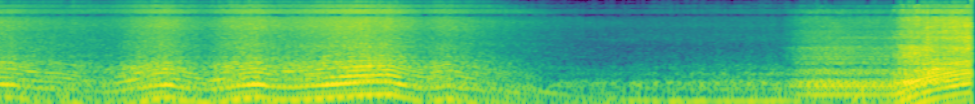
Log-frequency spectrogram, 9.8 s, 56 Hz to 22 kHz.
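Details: LS3 V8 airboat under load coming out of the hole on the water where it used to act up: deep pull up and back through revs, clean and even, no miss or popping; fixed.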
